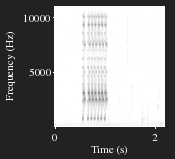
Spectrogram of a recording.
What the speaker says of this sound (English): What is with this stupid sounding ringtone?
